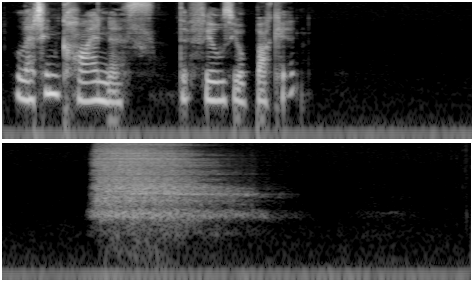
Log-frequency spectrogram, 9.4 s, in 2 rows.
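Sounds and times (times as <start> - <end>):
speech: 0.2 - 3.1
slow airy breath during a guided meditation: 5.6 - 7.7.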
